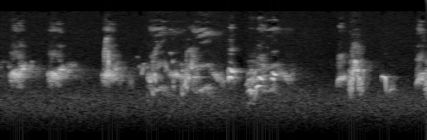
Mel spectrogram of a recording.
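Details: Varied California thrasher phrases: clipped chirps, then a run of harsh, tangled notes, a short pause and more sharp chirps, all loud and close.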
